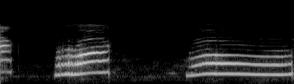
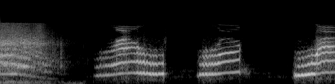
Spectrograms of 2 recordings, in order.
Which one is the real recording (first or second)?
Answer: second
